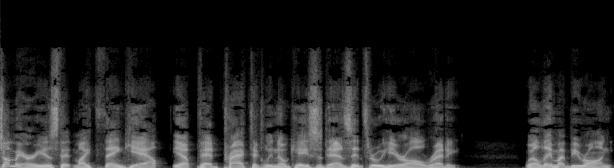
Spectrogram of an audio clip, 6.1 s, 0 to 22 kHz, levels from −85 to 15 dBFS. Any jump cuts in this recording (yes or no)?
yes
